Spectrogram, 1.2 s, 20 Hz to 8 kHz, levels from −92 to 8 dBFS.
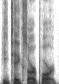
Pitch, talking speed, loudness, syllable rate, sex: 145 Hz, 200 wpm, -16 LUFS, 4.7 syllables/s, male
